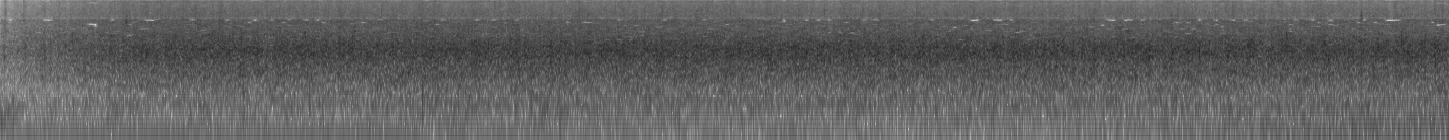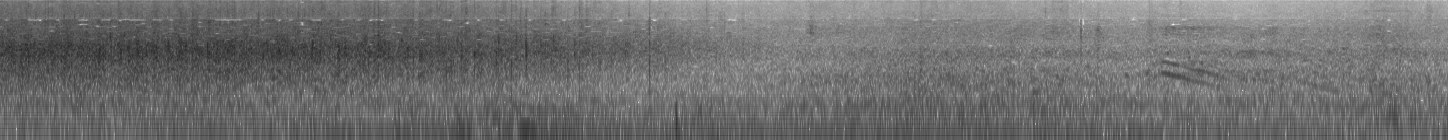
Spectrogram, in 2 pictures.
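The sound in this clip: Concert audience applause welcoming opera singers, their conductor and the BBC Symphony Orchestra and Chorus: a dense, even roar of clapping that holds steady for about fifteen seconds, then thins and fades away.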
